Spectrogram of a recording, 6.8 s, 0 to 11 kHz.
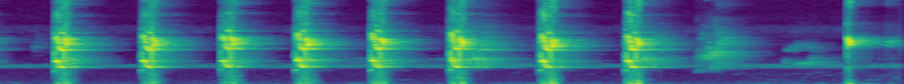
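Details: Lovebird lure recording meant to excite other lovebirds into long ngekek trilling: a rapid series of eight loud, sharp, high chirps roughly every 0.6 seconds, then a few softer, fainter notes and one last sharp chirp, with a constant faint high tone behind.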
